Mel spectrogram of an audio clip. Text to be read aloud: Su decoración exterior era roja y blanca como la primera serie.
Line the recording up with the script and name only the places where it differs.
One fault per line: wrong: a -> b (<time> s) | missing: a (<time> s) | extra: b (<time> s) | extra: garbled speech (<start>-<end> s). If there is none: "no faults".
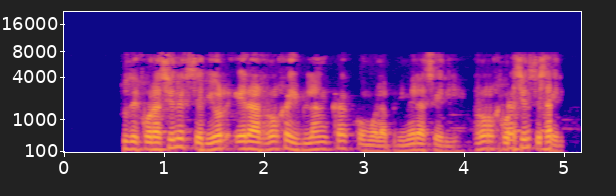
extra: garbled speech (4.1-5.0 s)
